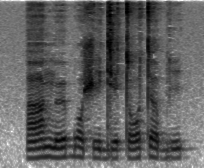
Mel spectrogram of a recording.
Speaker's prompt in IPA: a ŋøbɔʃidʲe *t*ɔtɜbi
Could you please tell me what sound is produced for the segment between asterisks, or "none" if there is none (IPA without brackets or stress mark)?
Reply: t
